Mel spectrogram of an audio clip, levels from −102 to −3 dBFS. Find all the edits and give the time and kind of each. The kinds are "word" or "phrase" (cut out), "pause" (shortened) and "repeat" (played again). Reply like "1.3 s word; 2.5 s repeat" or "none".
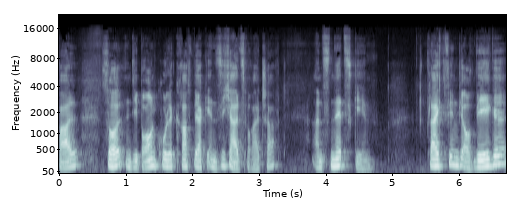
none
